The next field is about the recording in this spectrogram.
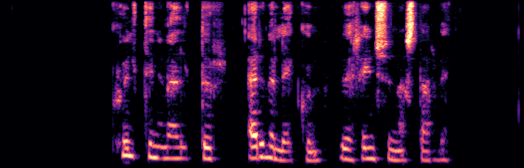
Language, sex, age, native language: Icelandic, female, 50-59, Icelandic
